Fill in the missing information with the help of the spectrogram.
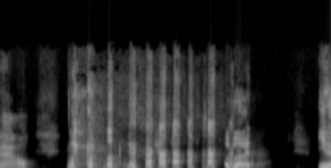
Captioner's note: both laughing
